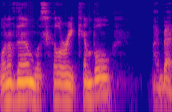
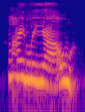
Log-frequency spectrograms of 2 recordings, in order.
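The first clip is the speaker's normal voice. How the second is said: squeaky little rat voice, very high pitched; 14 semitones higher than usual. Stargirl waves the rat Cinnamon's paw at Leo and greets him, squeaky voice. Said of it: "said in a squeaky voice".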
